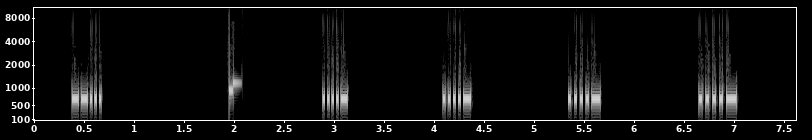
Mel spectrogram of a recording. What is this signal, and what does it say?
Morse code, heard as a keyed tone, about 48 wpm, 700 Hz. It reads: 7 4 4 4 4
